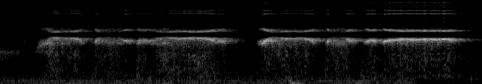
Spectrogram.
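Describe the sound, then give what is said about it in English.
A person whistles one steady, high note, holding it for a couple of seconds, pausing briefly, then holding it again. The whistle is loud, with no talking. “Okay, you need to whistle.”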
